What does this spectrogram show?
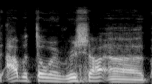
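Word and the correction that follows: Risacher: I don't know if I'm saying his name correctly. Rishire. – It's Reese Shea.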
